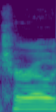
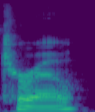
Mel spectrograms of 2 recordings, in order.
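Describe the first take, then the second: First: The stress is on the first syllable. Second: The stress is on the last syllable. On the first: "Instead of like the chur" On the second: "it's the O"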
